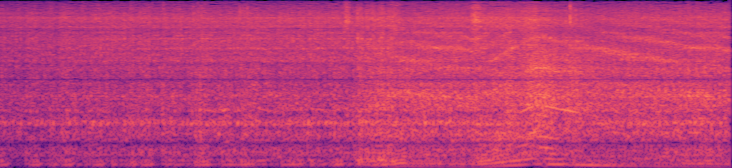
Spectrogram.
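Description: A LuAZ's petrol engine running under an open bonnet, warming up on choke after being brought back to life; the revs pick up and it gets louder about three seconds in.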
